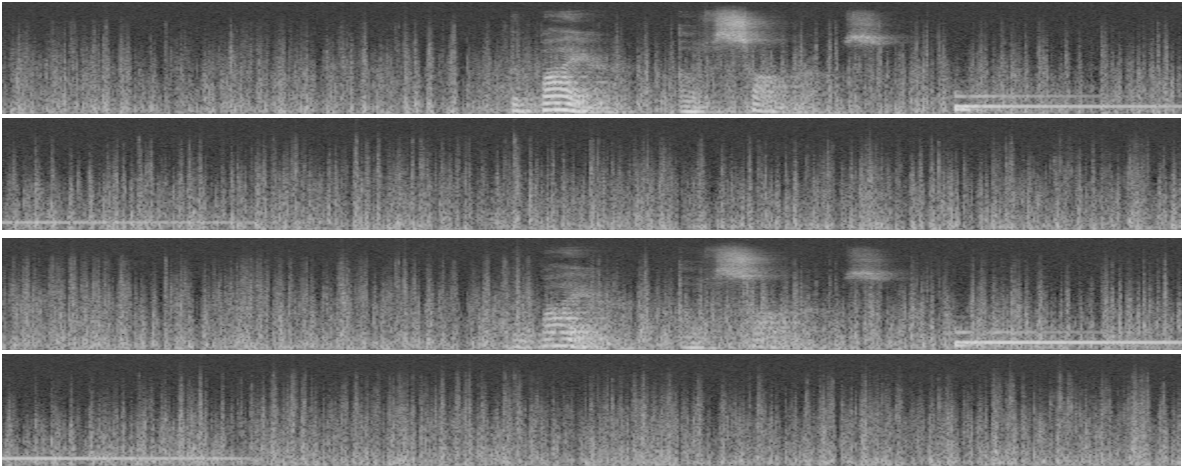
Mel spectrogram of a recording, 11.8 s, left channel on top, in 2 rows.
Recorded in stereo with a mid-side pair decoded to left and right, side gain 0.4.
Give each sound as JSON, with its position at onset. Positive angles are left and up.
{"t": 2.5, "sound": "a woman speaking", "azimuth_deg": 60, "distance_m": 0.9}
{"t": 4.8, "sound": "a guitar", "azimuth_deg": 30, "distance_m": 1.3}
